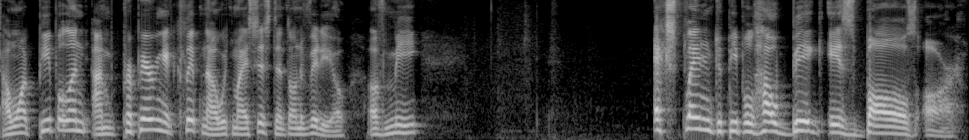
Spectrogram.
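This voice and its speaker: A man's voice: fairly high pitch, very animated, measured pace. A man, a guest in an interview, telling a story with lots of energy and restarting his sentences often. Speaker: podcast guest, public speaking coach.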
